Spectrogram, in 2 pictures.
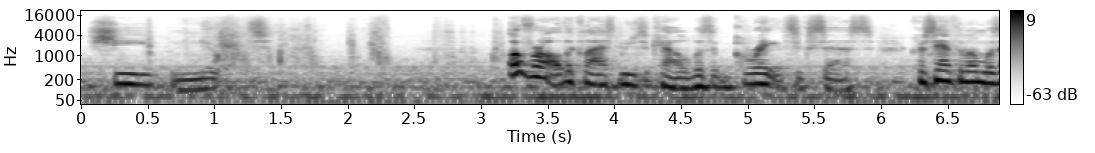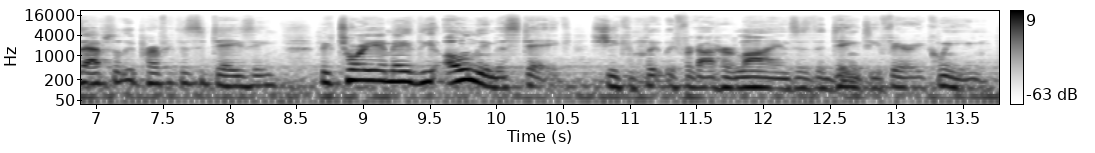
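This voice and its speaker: A man's voice: mid-range voice, normal speed, fairly bright tone, low-quality recording. Man reading a picture book, background noise. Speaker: storybook reader. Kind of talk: expressive read-aloud of a children's picture book.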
